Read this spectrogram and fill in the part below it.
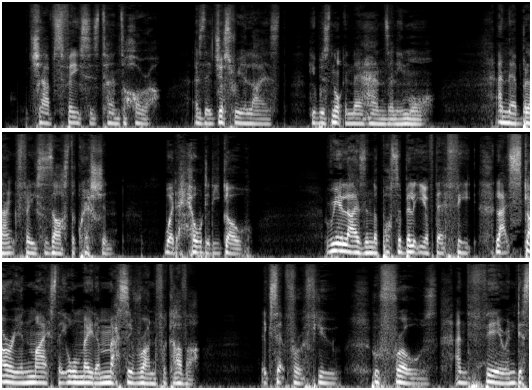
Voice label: Drama

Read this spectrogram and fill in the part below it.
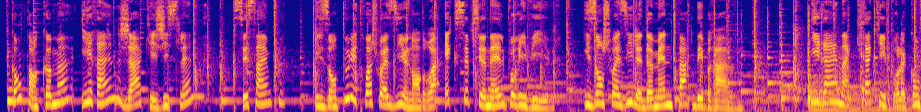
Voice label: French

